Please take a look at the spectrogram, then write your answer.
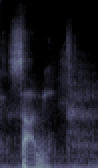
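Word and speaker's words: TsAGI: It's got a silent T in front of it, by the way, SAGI.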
